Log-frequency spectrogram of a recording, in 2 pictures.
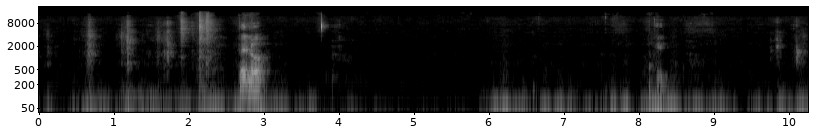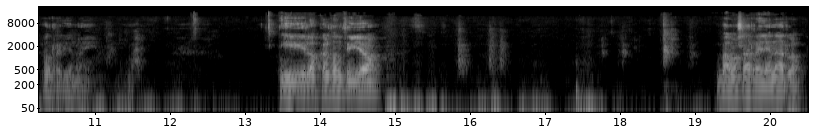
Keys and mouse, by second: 2.2 Return, 9.1-12.0 middle drag, 11.6 Tab, 12.0 right click, 12.4-20.5 shift+middle drag, 17.6 Tab.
